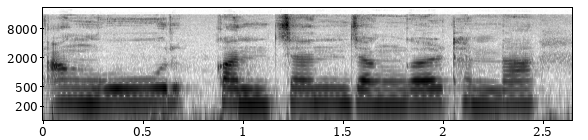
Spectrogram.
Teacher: अनुस्वार के उच्चारण में वायु नाक से निकलती है और उच्चारण झटके के साथ होता है। जैसे जब आप बोलते हैं तो आवाज़ मुख से ना निकल करके नाक से निकलती है, जैसे अंगूर, कंचन, जंगल, ठंडा।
